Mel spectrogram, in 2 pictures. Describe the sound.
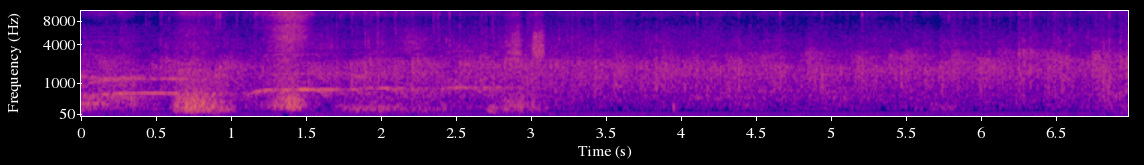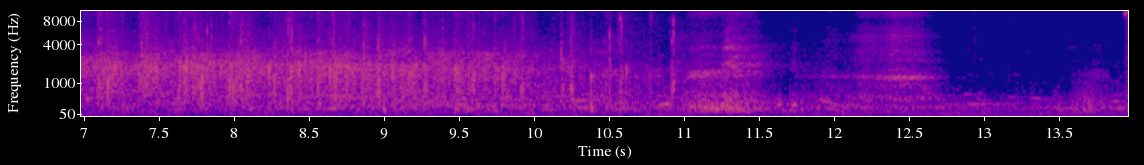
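An audience keeps applauding as a couple comes to join the speaker at the front, a dense wash of many hands clapping that holds for the whole stretch, with a few voices mixed in early and the clapping thinning slightly toward the end.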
